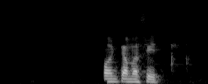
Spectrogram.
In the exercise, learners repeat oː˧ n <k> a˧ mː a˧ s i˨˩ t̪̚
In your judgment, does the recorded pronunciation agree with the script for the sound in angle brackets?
yes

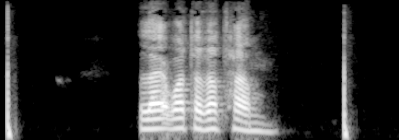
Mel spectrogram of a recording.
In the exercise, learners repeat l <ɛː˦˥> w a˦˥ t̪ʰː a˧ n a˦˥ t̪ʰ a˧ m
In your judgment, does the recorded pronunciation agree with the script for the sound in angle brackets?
no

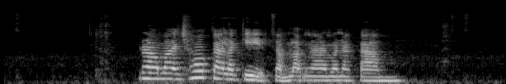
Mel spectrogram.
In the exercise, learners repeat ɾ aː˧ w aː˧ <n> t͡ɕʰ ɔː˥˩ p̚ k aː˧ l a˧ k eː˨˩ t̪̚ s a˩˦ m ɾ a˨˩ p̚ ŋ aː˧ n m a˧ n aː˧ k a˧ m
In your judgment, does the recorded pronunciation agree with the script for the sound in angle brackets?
yes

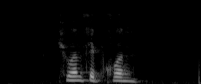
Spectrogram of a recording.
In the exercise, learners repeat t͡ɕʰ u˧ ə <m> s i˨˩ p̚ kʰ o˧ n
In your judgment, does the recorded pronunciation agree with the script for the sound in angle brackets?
no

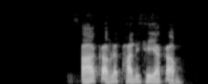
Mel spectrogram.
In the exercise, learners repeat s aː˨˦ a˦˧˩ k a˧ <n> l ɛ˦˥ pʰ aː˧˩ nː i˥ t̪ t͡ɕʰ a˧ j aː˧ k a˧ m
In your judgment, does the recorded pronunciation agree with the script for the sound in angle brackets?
no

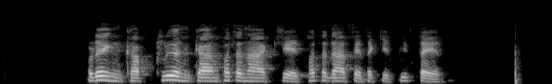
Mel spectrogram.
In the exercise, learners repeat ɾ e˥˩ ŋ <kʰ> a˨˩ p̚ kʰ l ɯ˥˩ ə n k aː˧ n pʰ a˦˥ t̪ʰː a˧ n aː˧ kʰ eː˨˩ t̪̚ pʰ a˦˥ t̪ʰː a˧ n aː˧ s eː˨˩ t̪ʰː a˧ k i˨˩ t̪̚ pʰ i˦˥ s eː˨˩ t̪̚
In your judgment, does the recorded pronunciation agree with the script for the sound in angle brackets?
yes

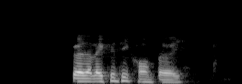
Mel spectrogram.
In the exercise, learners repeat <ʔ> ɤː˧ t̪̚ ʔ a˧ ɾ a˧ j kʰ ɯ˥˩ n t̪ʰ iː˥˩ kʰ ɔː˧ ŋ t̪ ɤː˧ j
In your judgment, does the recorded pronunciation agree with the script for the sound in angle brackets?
no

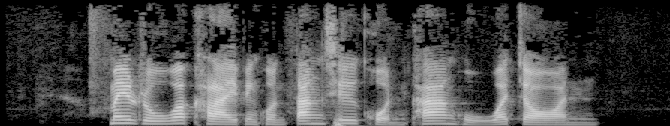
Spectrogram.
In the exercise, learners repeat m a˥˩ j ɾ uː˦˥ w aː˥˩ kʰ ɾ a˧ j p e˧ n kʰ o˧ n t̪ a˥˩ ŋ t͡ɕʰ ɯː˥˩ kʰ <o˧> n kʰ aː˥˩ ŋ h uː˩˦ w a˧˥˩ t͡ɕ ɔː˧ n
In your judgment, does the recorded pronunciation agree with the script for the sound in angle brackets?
no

